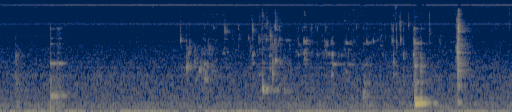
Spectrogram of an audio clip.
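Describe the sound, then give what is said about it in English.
Water is poured into a glass in quiet, intermittent splashes and small clinks, a few separate bursts spread over several seconds, with no one talking. “I have there's a glass here. Water.”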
